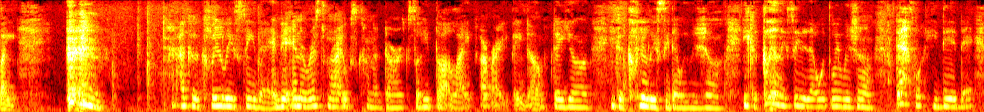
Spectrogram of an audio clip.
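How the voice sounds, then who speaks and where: A woman's medium-pitched voice, with ordinary pitch variation and a moderate pace, competes with noticeable background noise. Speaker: storytime vlogger. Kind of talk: storytelling monologue.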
